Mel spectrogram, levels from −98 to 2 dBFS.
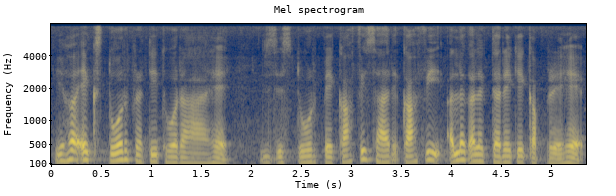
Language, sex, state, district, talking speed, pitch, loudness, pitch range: Hindi, male, Arunachal Pradesh, Lower Dibang Valley, 210 wpm, 125 Hz, -21 LUFS, 120-150 Hz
